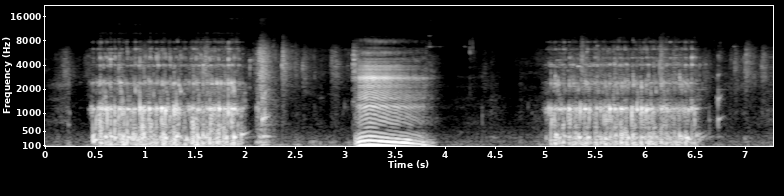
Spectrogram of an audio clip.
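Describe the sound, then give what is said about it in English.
Vaping sound effects made with the mouth: a long breathy hiss, then a short gurgling, buzzy burst, then another long hiss of similar length. A voice imitates the sound. “let's pretend that I am vaping this as we speak. I'll give you some sound effects to kind of help us out.”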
